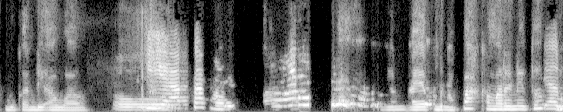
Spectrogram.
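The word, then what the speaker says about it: كَ: Iya, kak, kak, kak. Dan harus dibaca fathah. Yang menjadi harap jar dibacanya kaf. Gak dibaca ki, gak dibaca ku. Dibacanya ka dan ada di awal kalimat.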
